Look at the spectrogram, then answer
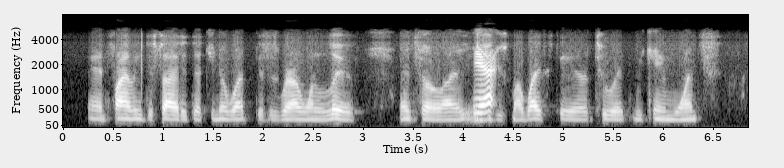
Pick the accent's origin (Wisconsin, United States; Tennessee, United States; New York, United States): New York, United States; I'm from New York. And I am scheduled to come down in July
